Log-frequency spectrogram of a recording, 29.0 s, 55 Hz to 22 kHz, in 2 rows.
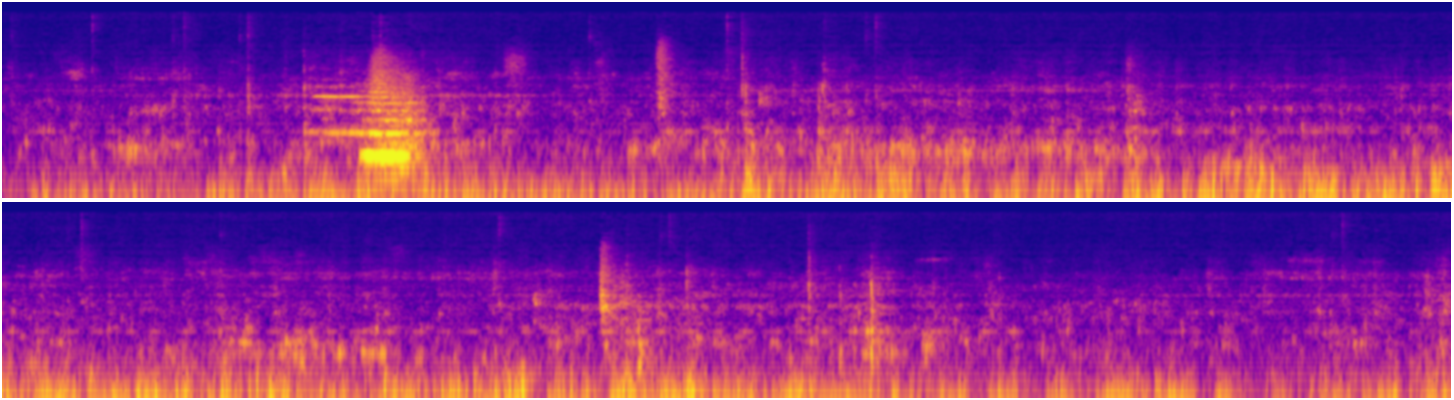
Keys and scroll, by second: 2.1 v, 3.1-4.3 typing, 8.4 v.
